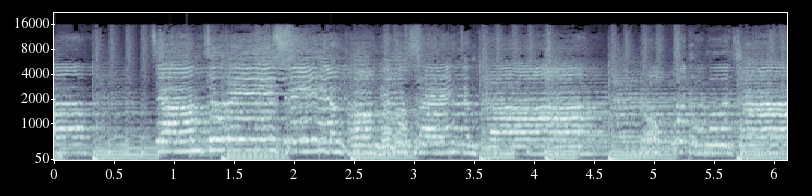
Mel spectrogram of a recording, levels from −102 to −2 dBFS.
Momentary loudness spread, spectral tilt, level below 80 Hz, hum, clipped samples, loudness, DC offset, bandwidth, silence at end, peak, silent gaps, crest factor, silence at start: 7 LU; -4 dB/octave; -28 dBFS; none; under 0.1%; -12 LUFS; 1%; 16 kHz; 0 s; 0 dBFS; none; 12 dB; 0 s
